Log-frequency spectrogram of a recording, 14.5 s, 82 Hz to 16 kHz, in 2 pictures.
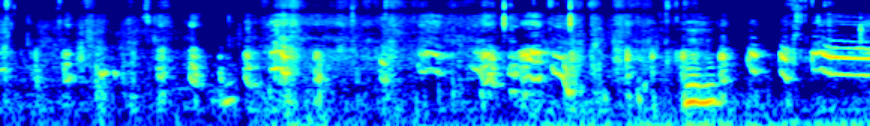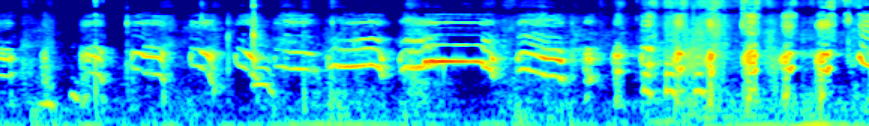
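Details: Several 20-day-old Labrador Retriever puppies whimpering and crying: a busy stream of high, wavering whines and squeaks, some rising and falling, growing louder and denser toward the end, with overlapping pups.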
